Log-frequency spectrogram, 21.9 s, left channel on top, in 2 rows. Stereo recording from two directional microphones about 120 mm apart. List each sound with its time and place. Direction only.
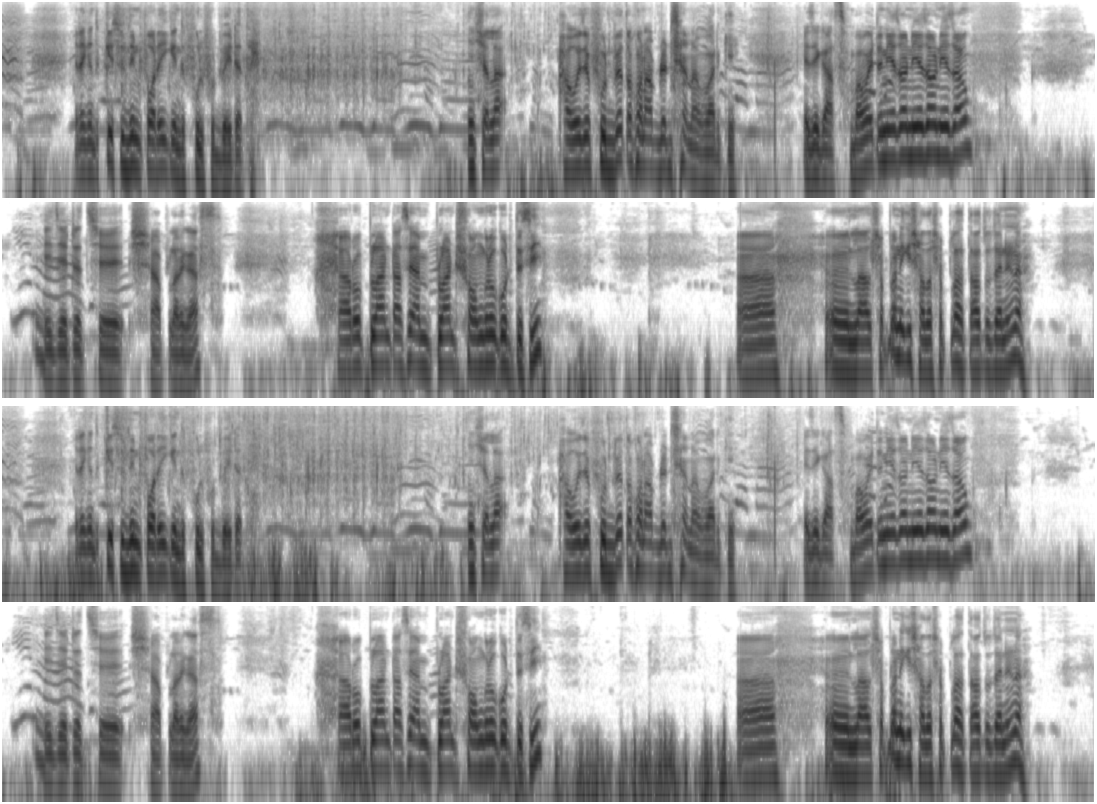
0.3 s speech: 40° right (ahead or behind); by 1.8 s 65° right (ahead or behind)
2.0 s speech: 15° right (ahead or behind)
3.1 s a sound: 50° right (ahead or behind)
4.6 s speech: 10° right (ahead or behind)
6.1 s speech: 10° right (ahead or behind)
7.0 s speech: 10° left (ahead or behind)
7.7 s speech: 25° left (ahead or behind)
11.1 s a sound: 65° left (ahead or behind)
11.3 s speech: 5° right (ahead or behind); by 13.1 s 30° right (ahead or behind)
14.1 s speech: 15° right (ahead or behind)
14.6 s speech: centre (ahead or behind)
18.3 s speech: 20° right (ahead or behind); by 21.2 s 40° right (ahead or behind)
